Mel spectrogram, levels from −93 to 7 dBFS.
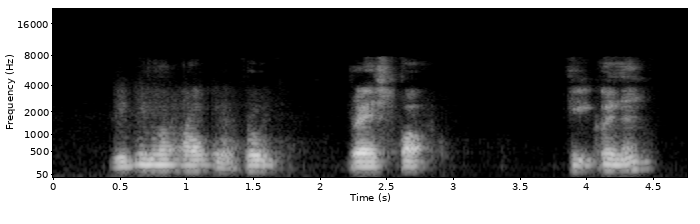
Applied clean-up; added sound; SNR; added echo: neural mask model DeepFilterNet 3.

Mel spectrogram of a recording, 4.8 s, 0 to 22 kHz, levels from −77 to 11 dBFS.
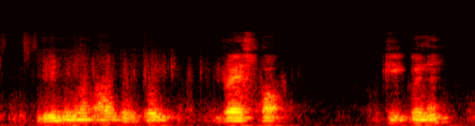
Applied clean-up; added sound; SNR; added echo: neural separator model SepFormer DNS4.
